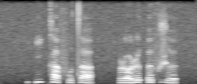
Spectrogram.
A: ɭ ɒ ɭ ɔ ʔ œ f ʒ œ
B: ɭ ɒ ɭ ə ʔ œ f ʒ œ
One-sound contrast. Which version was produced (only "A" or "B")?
B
